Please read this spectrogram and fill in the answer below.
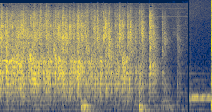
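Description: Audience applauding, steady, dense clapping, cut off near the end by electronic music.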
